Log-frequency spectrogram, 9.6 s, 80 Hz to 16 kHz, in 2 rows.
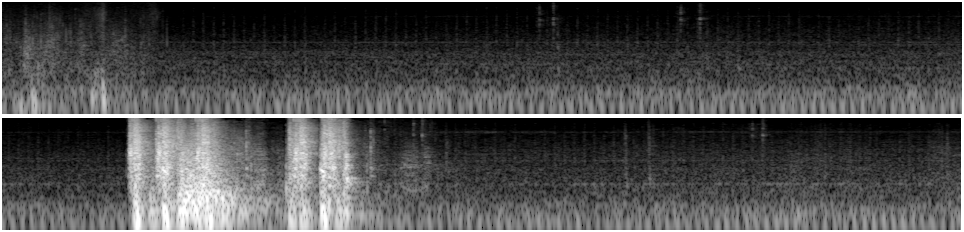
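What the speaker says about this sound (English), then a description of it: "Oh, I hear another silencer to my right." Silenced gunfire in Arma 3 Wasteland, two short loud bursts of suppressed shots close together against a quiet background, with faint clicks earlier.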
